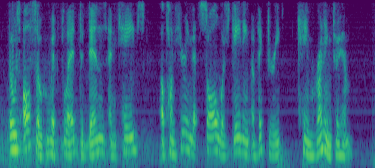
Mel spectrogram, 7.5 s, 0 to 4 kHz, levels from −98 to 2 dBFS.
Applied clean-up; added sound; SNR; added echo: none; none; none; none.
